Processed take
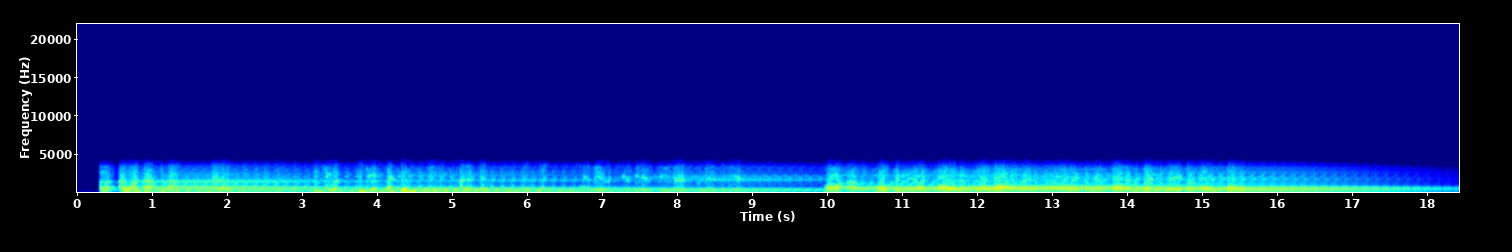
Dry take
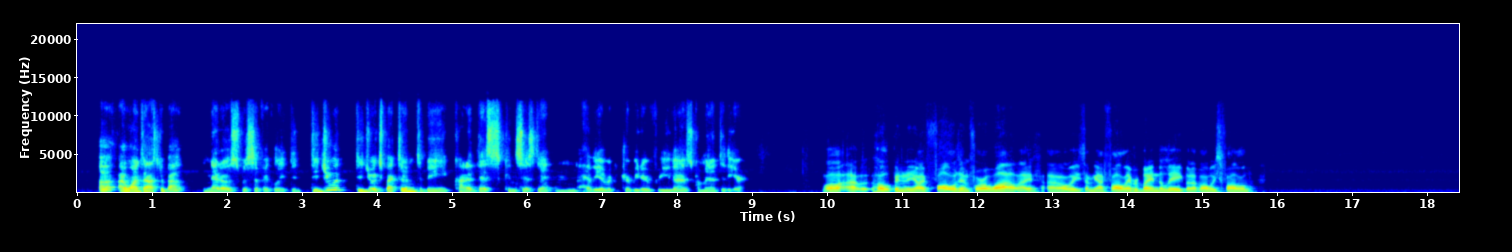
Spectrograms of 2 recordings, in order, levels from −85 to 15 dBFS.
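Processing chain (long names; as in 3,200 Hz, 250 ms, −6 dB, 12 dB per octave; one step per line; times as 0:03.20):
variable-slope delta modulation 16 kbit/s
automatic gain control gain up to 4.5 dB
on a send: echo that builds up and dies away 137 ms, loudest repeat 5, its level −11 dB
on the sum: level −7.5 dB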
